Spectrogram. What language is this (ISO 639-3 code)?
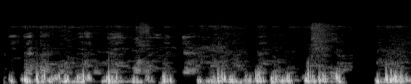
zho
